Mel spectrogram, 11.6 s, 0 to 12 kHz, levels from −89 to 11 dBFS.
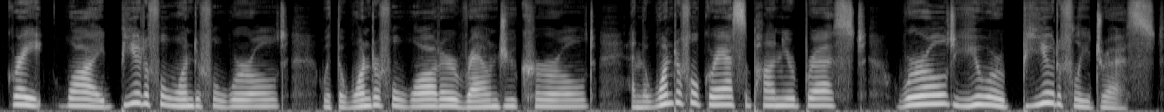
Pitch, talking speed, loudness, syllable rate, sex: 210 Hz, 125 wpm, -17 LUFS, 3.8 syllables/s, female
